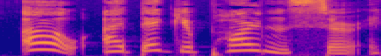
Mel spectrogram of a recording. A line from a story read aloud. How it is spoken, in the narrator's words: exclaimed Mr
